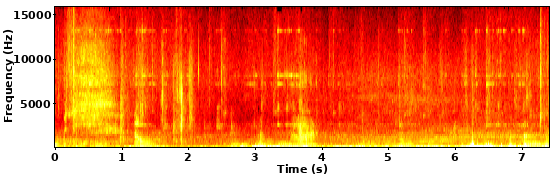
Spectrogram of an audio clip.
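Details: A small puppy fights with a big dog, producing dense low growling and snarling bursts that grow louder and rougher toward the end, with scuffling noise throughout.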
